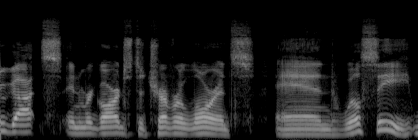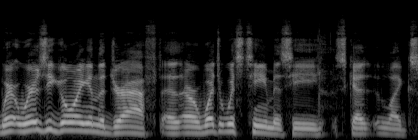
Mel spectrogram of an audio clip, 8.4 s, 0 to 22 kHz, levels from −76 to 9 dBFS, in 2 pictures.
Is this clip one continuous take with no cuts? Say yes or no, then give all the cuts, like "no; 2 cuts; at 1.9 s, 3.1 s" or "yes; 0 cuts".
no; 1 cut; at 2.6 s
